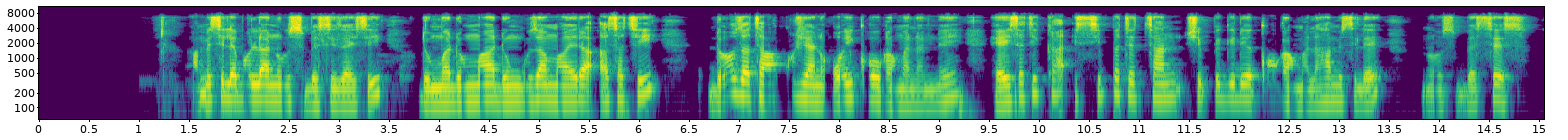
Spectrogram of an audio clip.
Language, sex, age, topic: Gamo, male, 25-35, agriculture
